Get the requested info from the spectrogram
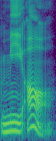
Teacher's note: a subtle extra Y sound known as a glide is added by some speakers to transition between vowels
